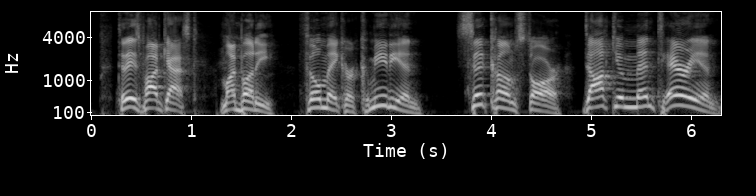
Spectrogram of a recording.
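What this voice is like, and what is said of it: Yelling, energetic announcer delivery. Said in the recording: “Why are you yelling? ... I just trying to give it more energy.”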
